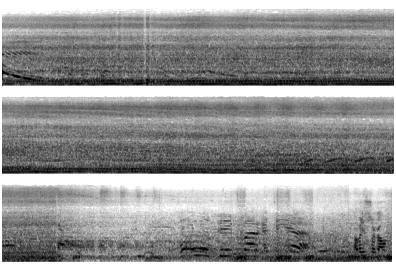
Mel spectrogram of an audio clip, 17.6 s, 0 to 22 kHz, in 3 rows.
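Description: A tractor-pulling machine in a 3.5-tonne sport class run roars at full power, its engine note high and sustained with rising and falling harmonics, loud and close for most of the stretch before easing near the end, with a voice talking over it.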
